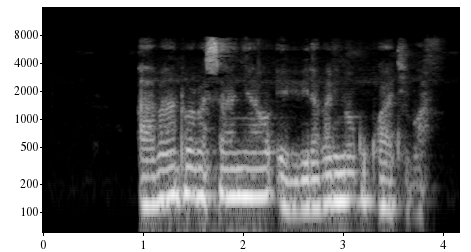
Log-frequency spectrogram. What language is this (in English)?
Ganda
